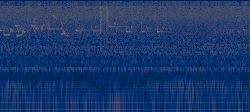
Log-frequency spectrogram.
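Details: Droning hum from a bee swarm, steady and even in pitch, beneath a lively string of high, thin bird chirps in the first half that fade out, leaving only the buzz.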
